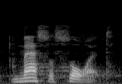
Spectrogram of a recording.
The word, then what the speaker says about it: Massasoit: And I'll spell that, and I've looked it up in Webster's, and the pronunciation is Massasoit.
